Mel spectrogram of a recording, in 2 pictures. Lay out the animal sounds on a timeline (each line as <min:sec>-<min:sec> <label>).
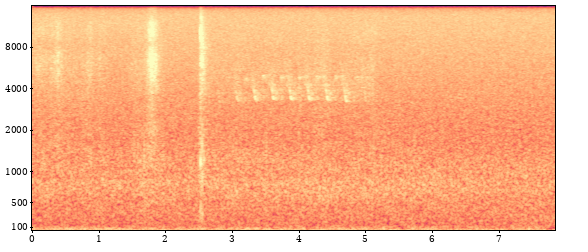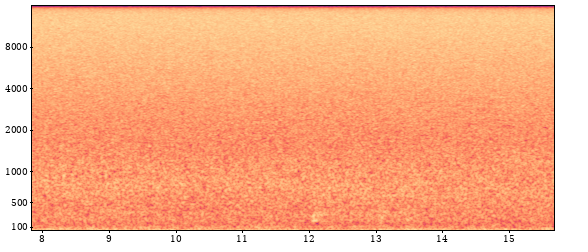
0:02.7-0:05.2 Ovenbird (Seiurus aurocapilla)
